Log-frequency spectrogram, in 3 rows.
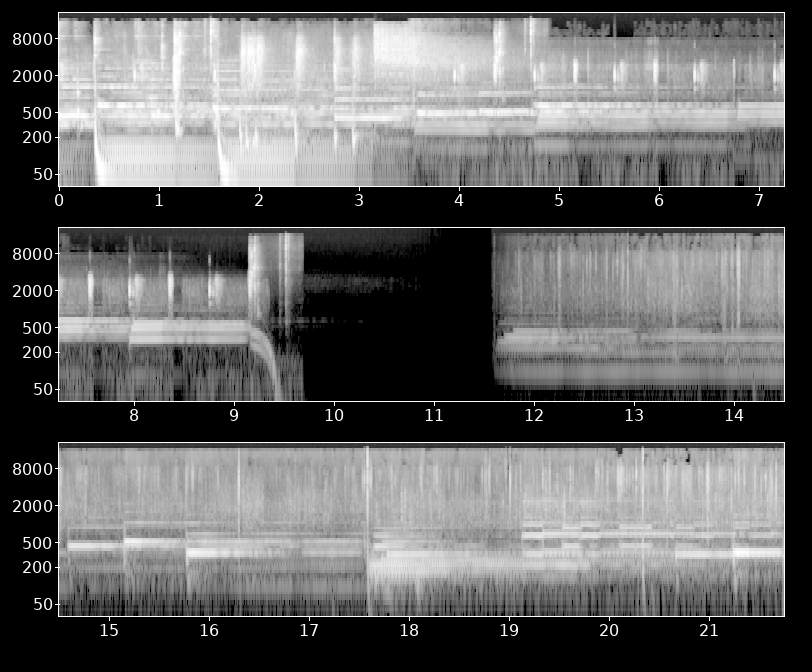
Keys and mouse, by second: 2.6 middle click, 2.8 a, 2.9 a, 3.6 Tab, 3.9 Tab, 4.1 KP_Divide, 4.3 a, 4.7 shift+middle click, 5.1 click, 5.2 shift+middle click, 5.4 click, 5.4 shift+d, 5.7 r, 6.3 click, 6.3 middle click, 6.3 right click, 6.4 middle click, 6.9 middle click, 8.4 a, 9.0 ctrl+s, 9.6 a, 9.7-12.0 middle drag, 10.3 shift+a, 11.1 m, 12.4 a, 12.6 m, 12.7 shift+click, 13.8 Tab, 13.8-15.1 typing, 14.2 Tab, 15.3 Tab, 16.9 middle click, 17.4 shift+middle click, 18.3 shift+middle click, 18.5-19.8 middle drag, 20.2 n, 20.4 shift+KP_0, 21.4 ..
